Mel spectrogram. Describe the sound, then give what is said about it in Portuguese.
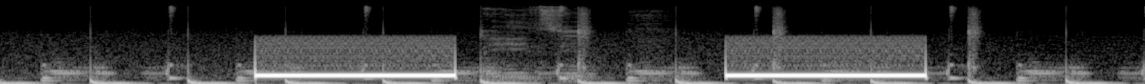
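A telephone tone while a call is placed: two long, steady tones of about a second each, separated by a pause, over a rhythmic music beat. “a nossa missão é ligar para Helena e vamos colocá-la a par da situação”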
